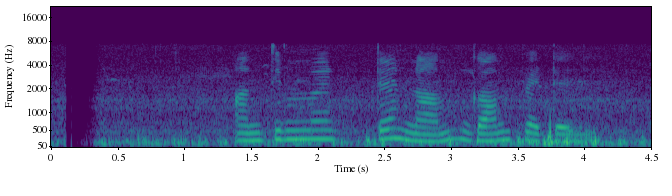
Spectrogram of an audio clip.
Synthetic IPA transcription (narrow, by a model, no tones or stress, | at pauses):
ant̪imːəʈənamɡampæʈəlḭ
